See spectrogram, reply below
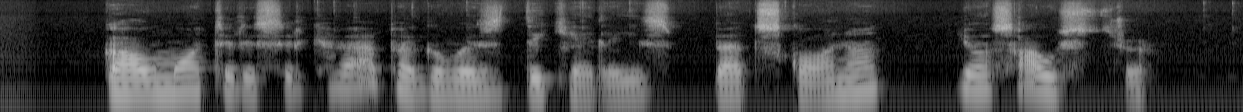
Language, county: Lithuanian, Vilnius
